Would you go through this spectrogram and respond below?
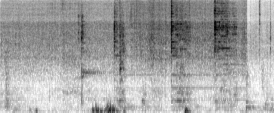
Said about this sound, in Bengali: দিয়ে ভালোভাবে এটাকে ভেজে দেবো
